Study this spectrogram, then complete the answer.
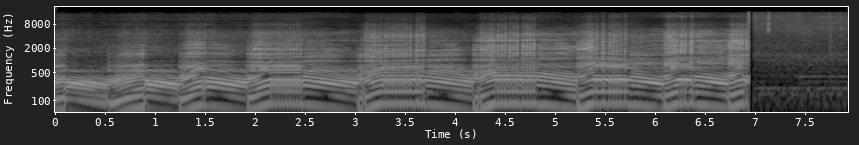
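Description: A four-stroke single-cylinder dirt bike revs up and down.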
